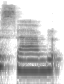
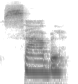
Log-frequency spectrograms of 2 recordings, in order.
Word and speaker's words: sable: Un château de sable, un château de sable, so sable, the E is silent, pendant que ma mère lit un livre.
